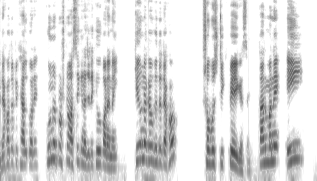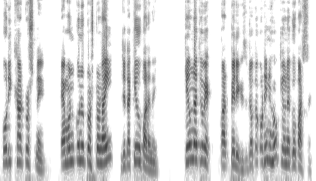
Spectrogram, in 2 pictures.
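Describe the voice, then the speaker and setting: A young man with a colloquial Sylheti-tinged Bengali accent, giving a blunt, rapid-fire orientation lecture as a coaching teacher, mixing in English words. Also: high-pitched, pushed and bright. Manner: rapid-fire, says he always talks fast.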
